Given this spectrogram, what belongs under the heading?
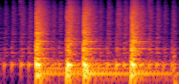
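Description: Drum fill played up to tempo combining snare cracks with deep kick drum thumps, four loud accented strikes over a quieter ticking pulse, close and dry without any voices.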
